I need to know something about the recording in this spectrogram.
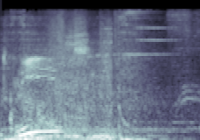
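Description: A magical spell bursts with a bright shimmering whoosh.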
